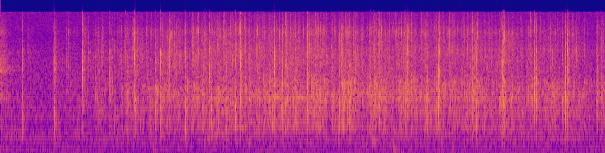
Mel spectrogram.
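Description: Audience applauding: scattered claps at first that thicken into steady applause, then thin out near the end.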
